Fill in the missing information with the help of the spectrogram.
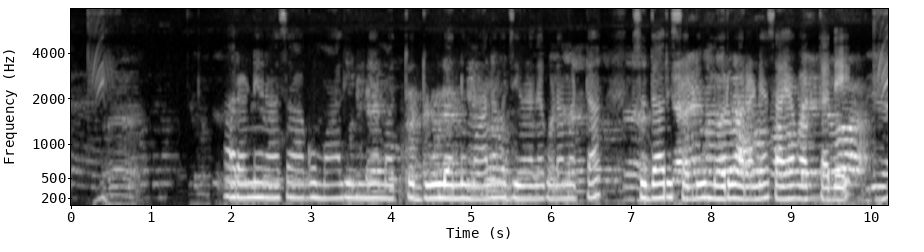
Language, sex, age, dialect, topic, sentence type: Kannada, male, 18-24, Mysore Kannada, agriculture, statement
